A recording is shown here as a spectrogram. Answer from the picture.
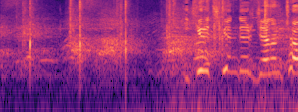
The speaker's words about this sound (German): Weil die Morde so brutal waren, aber auch weil Femizide und Gewalt gegen Frauen in der Türkei so alltäglich sind, protestieren Frauen wieder in vielen türkischen Städten.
